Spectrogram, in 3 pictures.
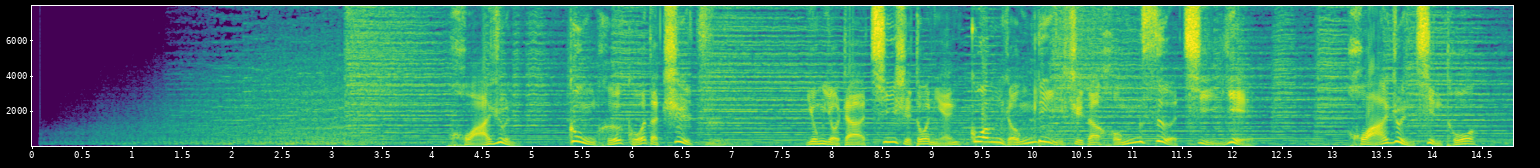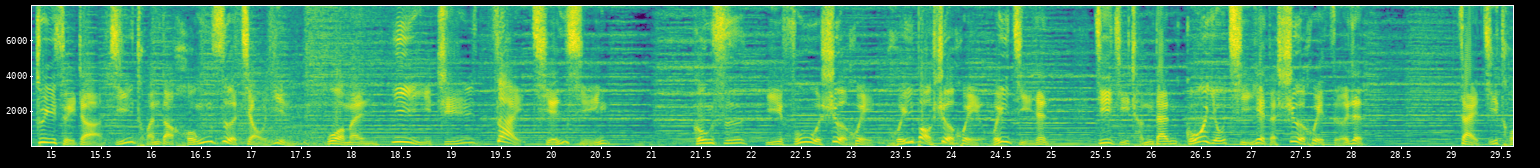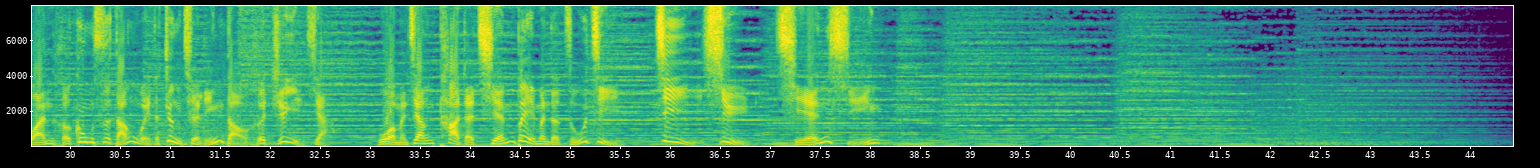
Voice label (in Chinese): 男 专题, 国语男声配音; 华润信托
